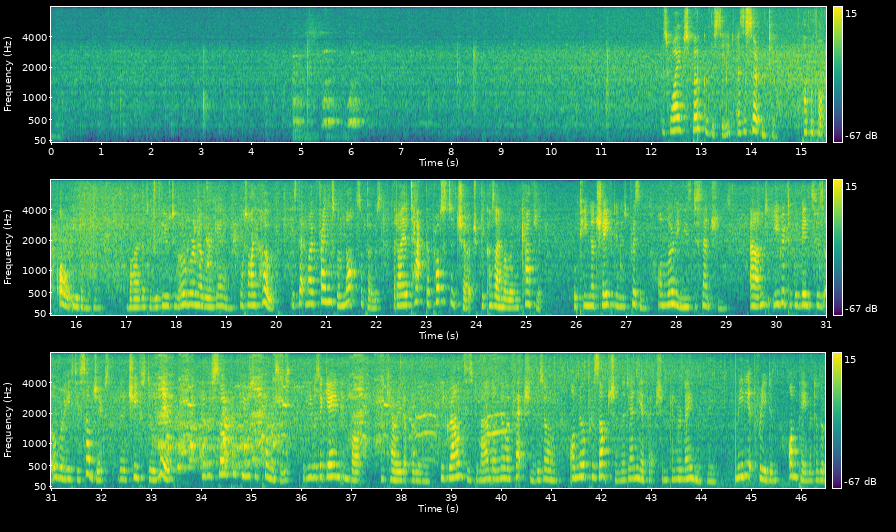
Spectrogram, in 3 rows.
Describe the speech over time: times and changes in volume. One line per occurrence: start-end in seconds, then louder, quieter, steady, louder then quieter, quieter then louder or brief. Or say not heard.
12.2-46.4 steady.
